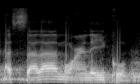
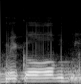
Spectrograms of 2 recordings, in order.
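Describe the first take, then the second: First: Every syllable of the greeting is said. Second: Only the last syllables of the greeting are said. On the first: The speaker calls it right. "ucapkan yang benar" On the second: The speaker calls it wrong. "mikumnya doang ya"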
